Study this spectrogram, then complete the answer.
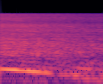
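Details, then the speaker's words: Kia Cerato after its alternator with a collapsed rear bearing, the source of the knocking, was replaced: a short rev falls back smoothly with no knocking, whining or rattling; it sounds clean. "Увеличьте обороты двигателя. Вокруг царит тишина. Никаких посторонних шумов."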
